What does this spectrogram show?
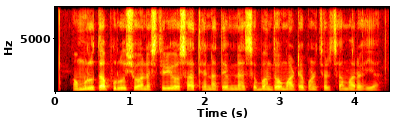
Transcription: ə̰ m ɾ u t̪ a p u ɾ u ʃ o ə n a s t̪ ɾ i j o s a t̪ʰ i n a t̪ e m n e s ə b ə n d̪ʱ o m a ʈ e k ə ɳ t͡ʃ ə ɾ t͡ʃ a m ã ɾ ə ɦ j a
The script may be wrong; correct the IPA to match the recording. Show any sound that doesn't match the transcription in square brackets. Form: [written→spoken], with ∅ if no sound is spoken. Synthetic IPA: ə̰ m ɾ u t̪ a p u ɾ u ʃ o ə n [a→e] s t̪ ɾ i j o s a t̪ʰ [i→e] n a t̪ e m n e s ə b ə n d̪ʱ o m a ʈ e [k→p] ə ɳ t͡ʃ ə ɾ t͡ʃ a m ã ɾ ə ɦ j a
